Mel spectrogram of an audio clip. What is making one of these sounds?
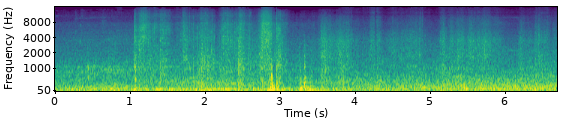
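Paper towels rustle as hands pull and crumple them.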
